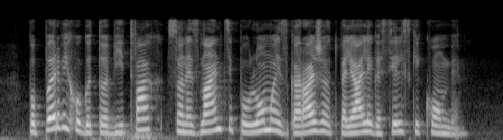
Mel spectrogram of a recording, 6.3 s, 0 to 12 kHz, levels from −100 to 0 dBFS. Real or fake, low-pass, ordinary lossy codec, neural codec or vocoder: real; 7.2 kHz; none; none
